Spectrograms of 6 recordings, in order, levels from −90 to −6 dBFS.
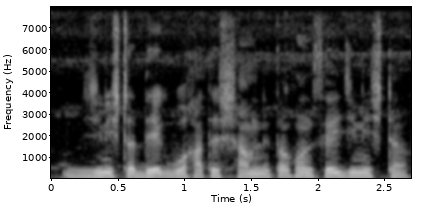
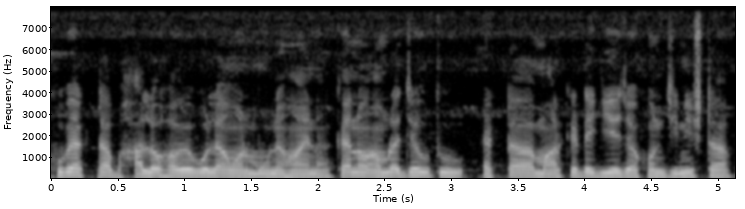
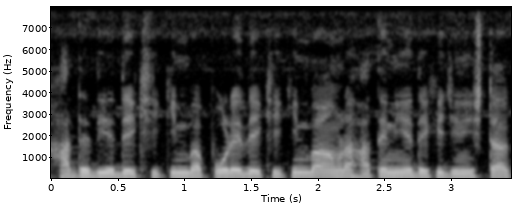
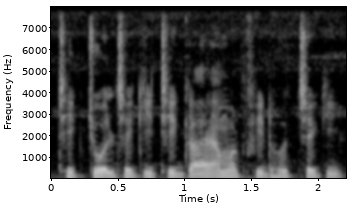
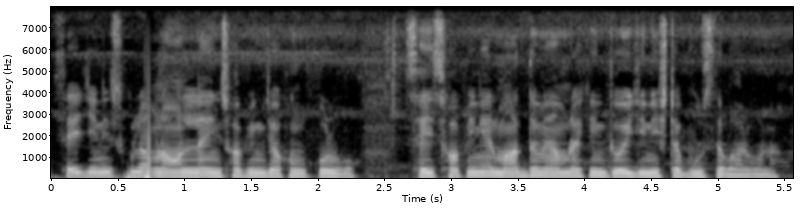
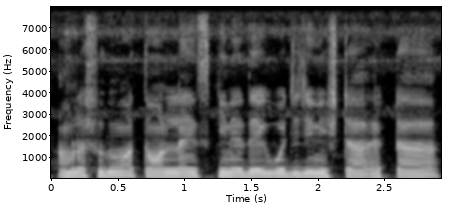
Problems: constant background noise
